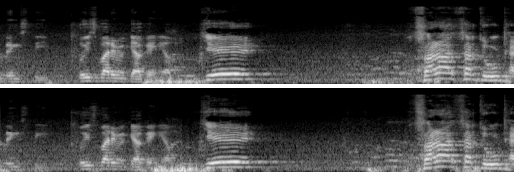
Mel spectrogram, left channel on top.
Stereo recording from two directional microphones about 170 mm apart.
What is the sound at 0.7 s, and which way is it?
Speech, 55° left (ahead or behind).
